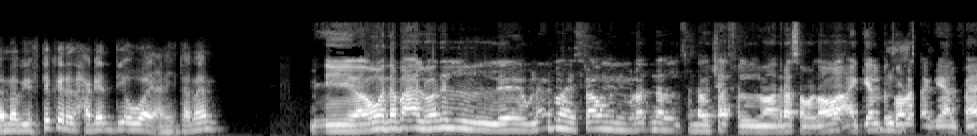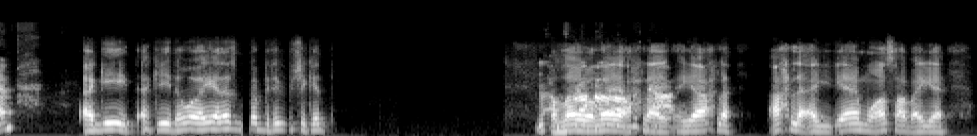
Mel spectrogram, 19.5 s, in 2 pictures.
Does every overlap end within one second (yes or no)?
no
